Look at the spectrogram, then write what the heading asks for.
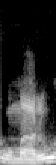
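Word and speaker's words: عمر: bahkan sebelumnya ada nama umaru ada nama Amru ini penulisannya adalah Ain mim dan ro ada satu lagi Aim mimro dan wawu nah ini penulisannya berbeda pengucapan juga berbeda kalau Umar Bin Khattab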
